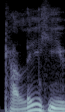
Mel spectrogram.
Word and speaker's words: Kalihi: a picture as the Kalihi Valley pronounced stress on the second syllable all citizens talk about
